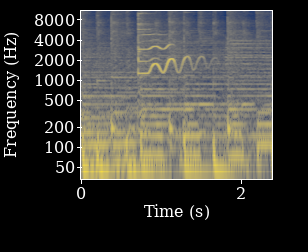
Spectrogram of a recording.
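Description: Background music with a steady beat. Under a second in, a high wobbling tone comes in, wavers up and down about four times, and fades.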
